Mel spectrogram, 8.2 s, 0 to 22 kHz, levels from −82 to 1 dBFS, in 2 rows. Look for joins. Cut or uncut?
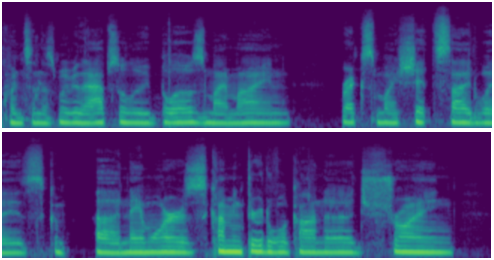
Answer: cut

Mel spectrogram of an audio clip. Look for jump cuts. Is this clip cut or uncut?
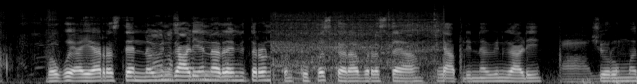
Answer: cut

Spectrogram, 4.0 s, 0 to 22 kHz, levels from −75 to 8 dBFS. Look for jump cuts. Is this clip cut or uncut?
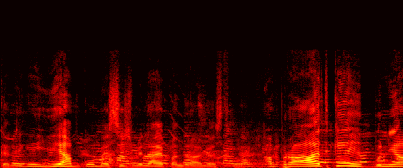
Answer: cut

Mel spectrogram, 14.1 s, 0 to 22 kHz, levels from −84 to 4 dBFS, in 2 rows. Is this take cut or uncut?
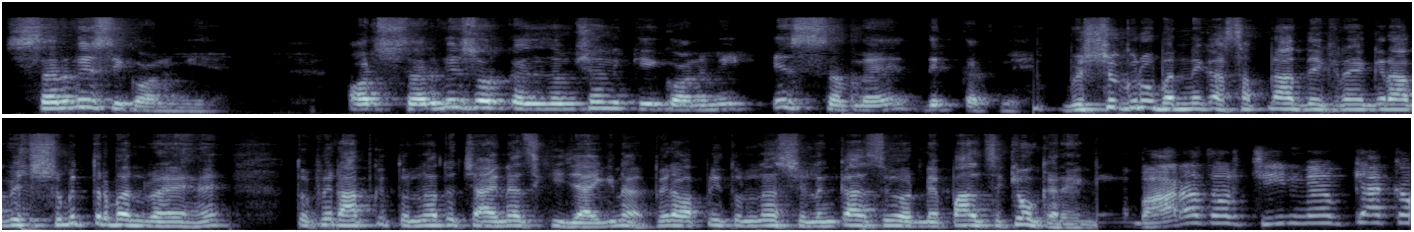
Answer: cut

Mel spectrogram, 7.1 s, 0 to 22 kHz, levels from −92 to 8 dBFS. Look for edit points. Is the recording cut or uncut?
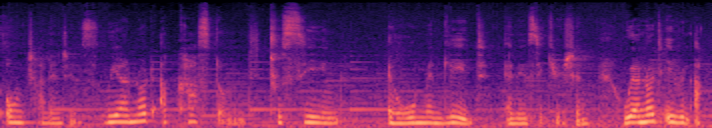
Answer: cut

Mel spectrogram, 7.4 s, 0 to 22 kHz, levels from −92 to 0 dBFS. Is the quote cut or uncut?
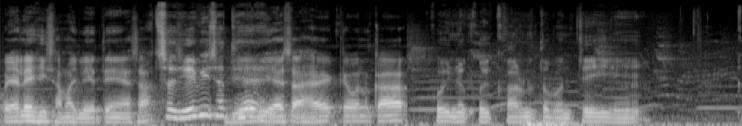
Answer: cut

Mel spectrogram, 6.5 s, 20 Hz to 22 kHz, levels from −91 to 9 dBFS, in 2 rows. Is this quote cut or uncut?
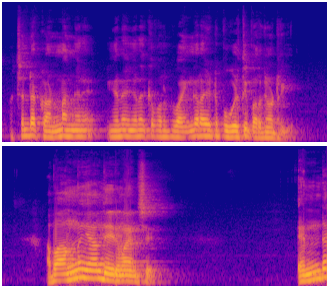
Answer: uncut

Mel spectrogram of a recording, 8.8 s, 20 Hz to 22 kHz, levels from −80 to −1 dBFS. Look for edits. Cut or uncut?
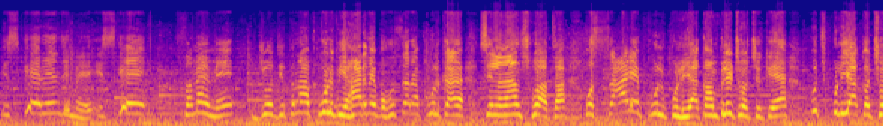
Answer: uncut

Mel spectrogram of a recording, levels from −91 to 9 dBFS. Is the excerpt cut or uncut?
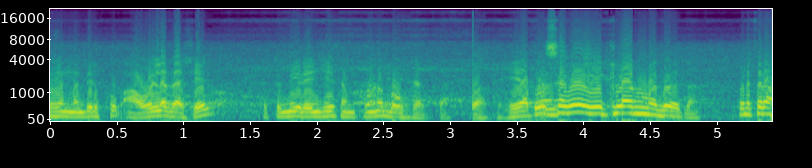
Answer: uncut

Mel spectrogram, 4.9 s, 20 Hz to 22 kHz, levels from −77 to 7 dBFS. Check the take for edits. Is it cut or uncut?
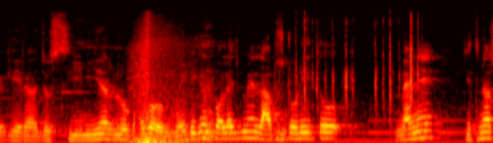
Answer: cut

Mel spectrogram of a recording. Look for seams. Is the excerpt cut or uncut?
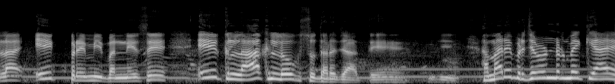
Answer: cut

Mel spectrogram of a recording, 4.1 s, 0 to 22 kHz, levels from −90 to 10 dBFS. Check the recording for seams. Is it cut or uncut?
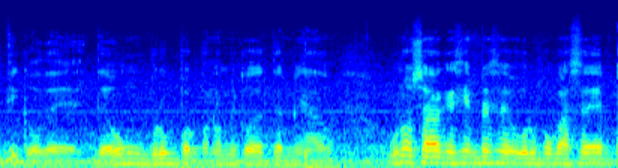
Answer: uncut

